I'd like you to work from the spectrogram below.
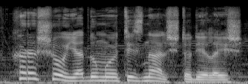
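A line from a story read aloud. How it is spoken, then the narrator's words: Tired. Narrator (Russian): устало сказал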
